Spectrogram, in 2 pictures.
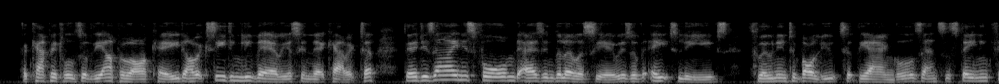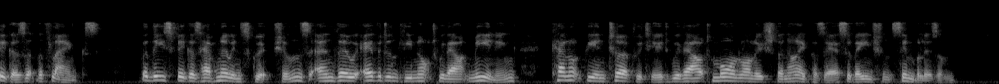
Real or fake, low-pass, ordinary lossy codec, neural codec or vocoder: real; 7.2 kHz; Opus, 16 kbps; none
